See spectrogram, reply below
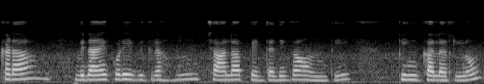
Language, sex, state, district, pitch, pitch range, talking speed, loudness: Telugu, female, Telangana, Karimnagar, 215 Hz, 205-235 Hz, 125 wpm, -19 LUFS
